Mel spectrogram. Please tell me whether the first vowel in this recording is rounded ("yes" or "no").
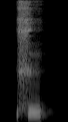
no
